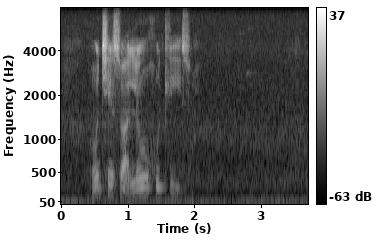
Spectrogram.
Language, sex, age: Southern Sotho, male, 19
